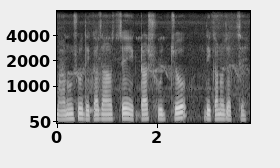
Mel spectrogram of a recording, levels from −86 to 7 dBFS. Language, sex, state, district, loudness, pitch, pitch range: Bengali, male, West Bengal, Cooch Behar, -18 LUFS, 120 Hz, 115-130 Hz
